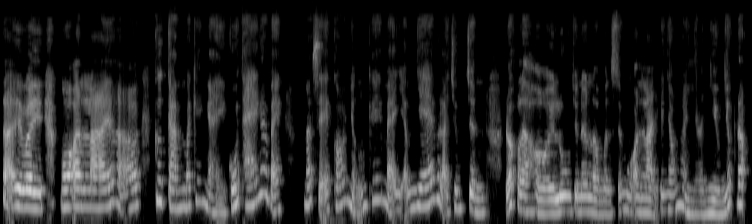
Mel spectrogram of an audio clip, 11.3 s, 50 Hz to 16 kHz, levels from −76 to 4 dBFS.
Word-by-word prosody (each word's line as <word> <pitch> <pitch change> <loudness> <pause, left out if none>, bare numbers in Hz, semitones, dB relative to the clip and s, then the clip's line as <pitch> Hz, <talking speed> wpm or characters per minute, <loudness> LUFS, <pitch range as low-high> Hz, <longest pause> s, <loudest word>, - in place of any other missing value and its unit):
Tại 275 +1 +6
vì 245 -1 +8 0.2
mua 260 0 +4
online 260 0 +5
á 320 - -4
hả, 265 -1 0 0.2
cứ 340 -2 +1
canh 255 0 -1
mấy 265 - -3
cái 345 -1 -10
ngày 200 -9 -6
cuối 265 +7 +2
tháng 280 +1 -1
á 425 +3 -2
bạn, - - -4 0.3
nó 295 0 -3
sẽ - - -3
có 275 +2 -5
những 280 -4 -5
cái 360 0 -7
mã - - 0 0.2
giảm 250 +2 -5
giá 275 +1 0
với 375 - -3
lại - - -3
chương 255 -1 -6
trình 195 -5 -2 0.3
rất - - +1
là 220 -2 +2
hời 185 -2 0
luôn. 210 +3 +4
Cho - - -3
nên 205 0 -2
là 190 - 0
mình 175 -1 -7
sẽ 180 - -8
mua 225 -2 -6
online 195 -2 -1
những - - -11
cái 220 - -6
nhóm 225 +6 -5
này 245 - -4
nhà 175 -2 -7
nhiều 180 -1 -1
nhất 240 - -3
đó. 300 - +2
255 Hz, 245 wpm, -24 LUFS, 200-280 Hz, 0.3 s, vì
